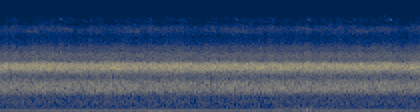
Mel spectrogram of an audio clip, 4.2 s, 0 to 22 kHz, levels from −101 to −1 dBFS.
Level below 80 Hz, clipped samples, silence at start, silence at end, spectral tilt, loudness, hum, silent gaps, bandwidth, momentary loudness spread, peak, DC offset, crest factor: -68 dBFS; under 0.1%; 0 s; 0 s; -1 dB/octave; -34 LUFS; none; none; 11.5 kHz; 1 LU; -24 dBFS; under 0.1%; 12 dB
